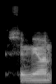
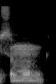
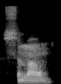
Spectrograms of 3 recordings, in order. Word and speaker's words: Simon: this pronunciation of it when people would call me Simeon in the elementary school in middle school I would I would correct them and instead have them call me uh Simone pronounce it that way because I feel like a pronunciation make more sense because it seems it would be closer to the Giza Mark uh pronunciation my name so I don't like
